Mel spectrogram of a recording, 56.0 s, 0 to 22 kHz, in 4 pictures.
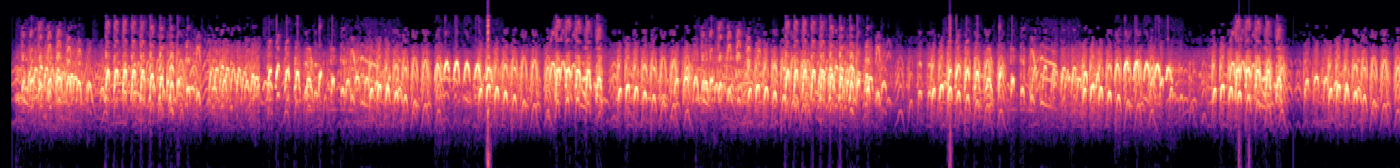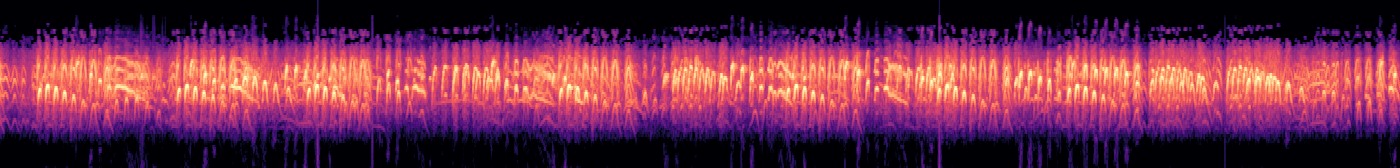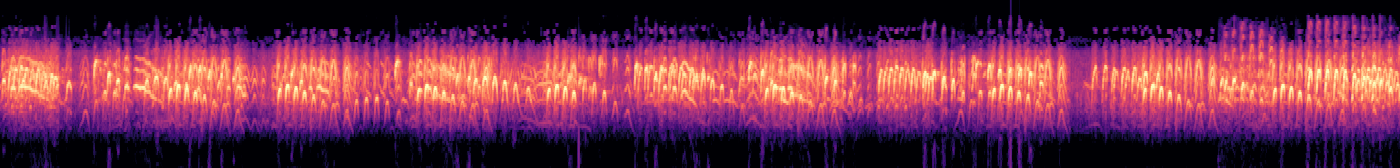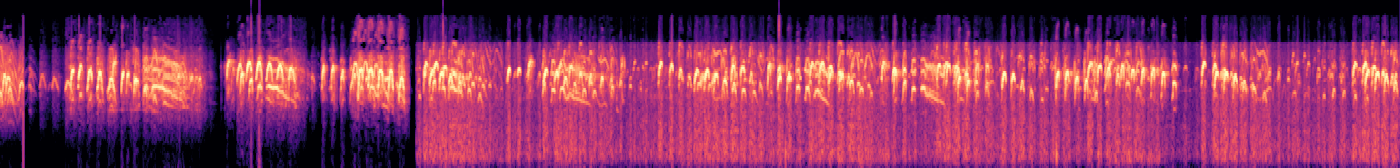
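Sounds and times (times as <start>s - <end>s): whistling ducks calling: 0.2s - 17.6s, 37.8s - 56.0s.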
